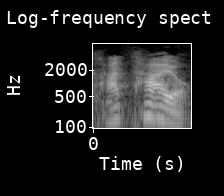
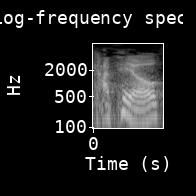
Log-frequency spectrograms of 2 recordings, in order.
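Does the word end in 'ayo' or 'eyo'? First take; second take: ayo; eyo. First: The ending is said fully as 'a-yo'. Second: The ending is said with an 'e' vowel. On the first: The speaker calls it right. "so you should say katayo" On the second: The speaker calls it wrong. "sometimes Seoul pronunciation comes out kate. But don't do that. Don't say kateo"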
